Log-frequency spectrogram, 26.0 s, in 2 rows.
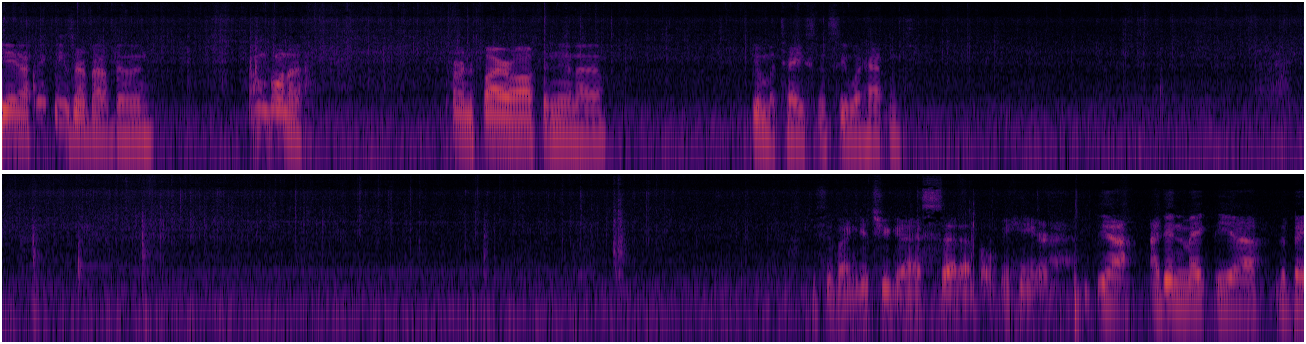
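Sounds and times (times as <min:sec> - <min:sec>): potatoes and onions sizzling in pan: 0:00.0 - 0:24.8
spatula scraping pan: 0:12.4 - 0:14.6.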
